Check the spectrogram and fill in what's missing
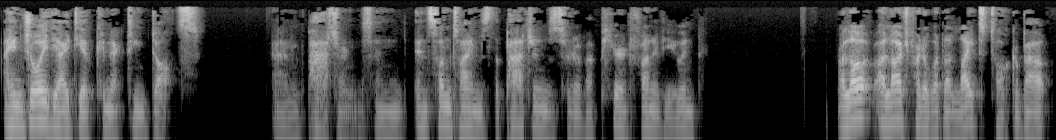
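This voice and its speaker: A man with a posh English accent, a podcast guest telling a story in a thoughtful, measured way. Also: fairly low pitch, darkish tone, slightly rough. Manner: thoughtful, measured, some repeated words. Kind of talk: conversational storytelling.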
